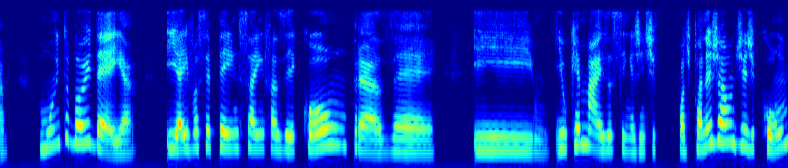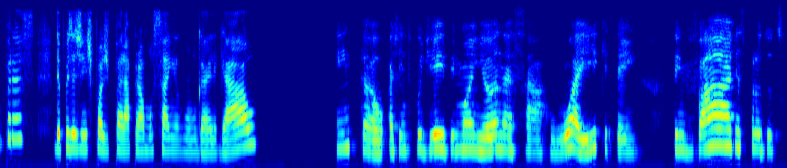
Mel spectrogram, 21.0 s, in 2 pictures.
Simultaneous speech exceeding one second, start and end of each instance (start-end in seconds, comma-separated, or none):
none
